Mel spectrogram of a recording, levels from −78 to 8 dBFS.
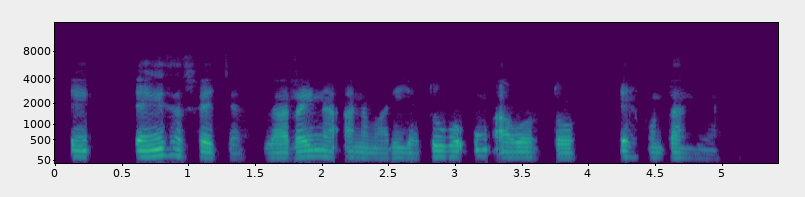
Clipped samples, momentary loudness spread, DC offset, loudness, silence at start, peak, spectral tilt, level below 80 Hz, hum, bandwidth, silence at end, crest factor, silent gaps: under 0.1%; 9 LU; under 0.1%; -32 LUFS; 0.1 s; -12 dBFS; -7 dB/octave; -64 dBFS; none; 7.6 kHz; 0.45 s; 20 dB; none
